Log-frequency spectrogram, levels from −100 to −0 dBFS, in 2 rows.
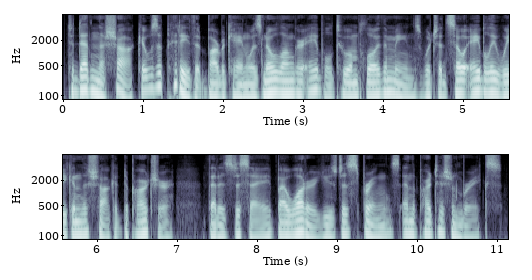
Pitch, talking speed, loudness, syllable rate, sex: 100 Hz, 215 wpm, -20 LUFS, 5.5 syllables/s, male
